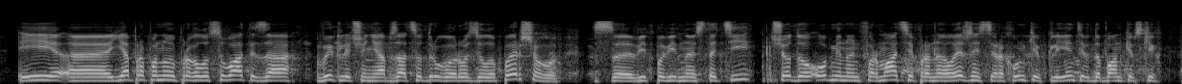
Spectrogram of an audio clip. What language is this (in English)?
Ukrainian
